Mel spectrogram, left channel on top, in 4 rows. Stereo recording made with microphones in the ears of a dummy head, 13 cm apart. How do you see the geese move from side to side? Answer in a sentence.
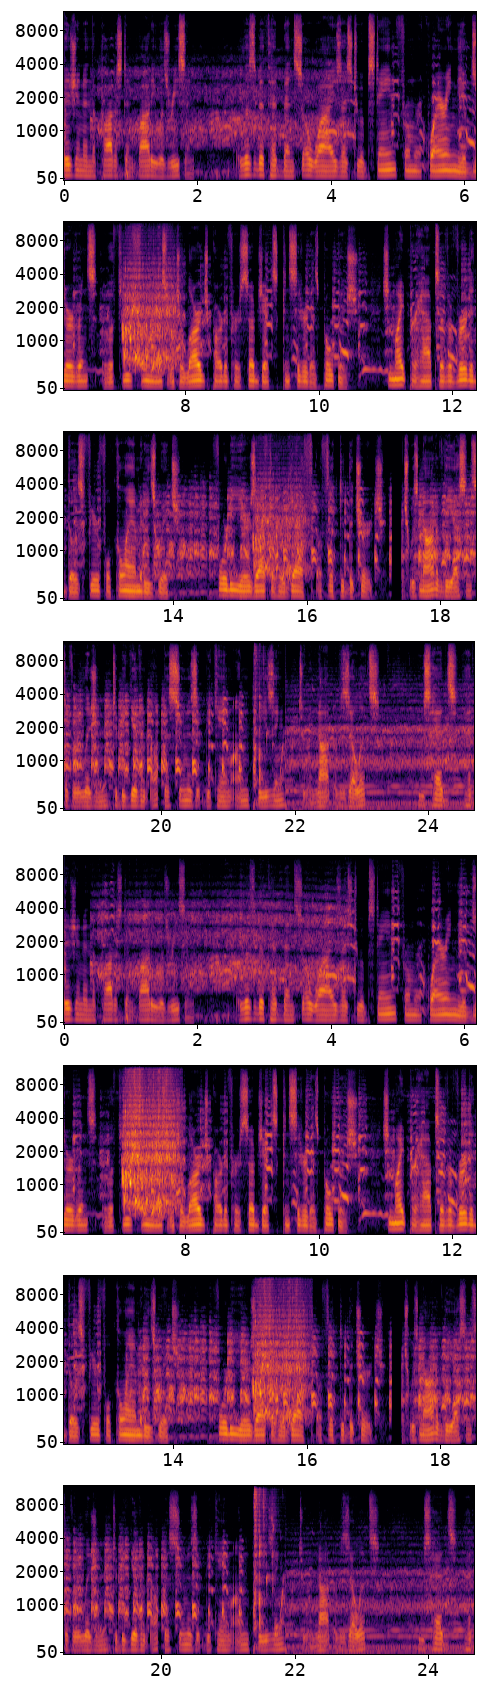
In this clip you hear the geese move to the left.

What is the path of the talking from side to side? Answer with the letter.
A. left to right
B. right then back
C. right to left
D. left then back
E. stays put
B.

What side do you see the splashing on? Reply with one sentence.
You can hear the splashing on the right.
